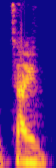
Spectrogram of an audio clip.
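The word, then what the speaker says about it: child: सी एच आई एलडी चाइल्ड ये Kyle क्यों नहीं हुआ या साइल क्यों नहीं हुआ य साइल या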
